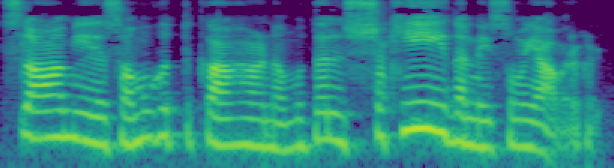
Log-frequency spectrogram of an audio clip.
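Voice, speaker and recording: A woman's voice: mid-range voice, measured pace. Middle-aged woman preacher, mid-range voice, fervent and imploring, hammers repeated lines. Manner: pleading, rising to fervent emphasis; repeats phrases for rhetorical force. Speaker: religious speaker. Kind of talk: impassioned sermon.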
